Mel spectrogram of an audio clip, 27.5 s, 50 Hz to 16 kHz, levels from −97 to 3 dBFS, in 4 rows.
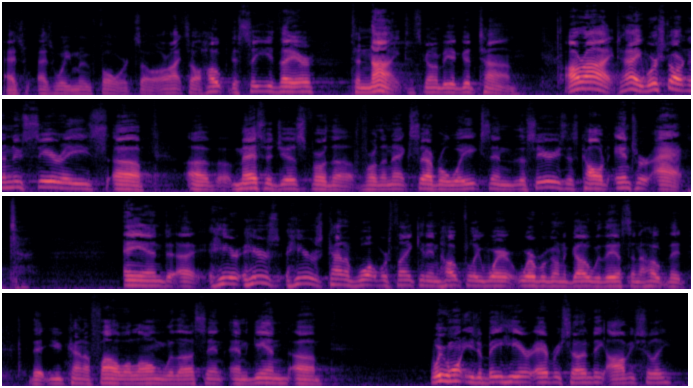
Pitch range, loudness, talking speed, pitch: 130-155 Hz, -43 LUFS, 200 wpm, 145 Hz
